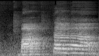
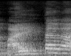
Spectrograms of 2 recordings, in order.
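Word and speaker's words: 맑다: 막다가 말다가 아니고 막다 알겠니?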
